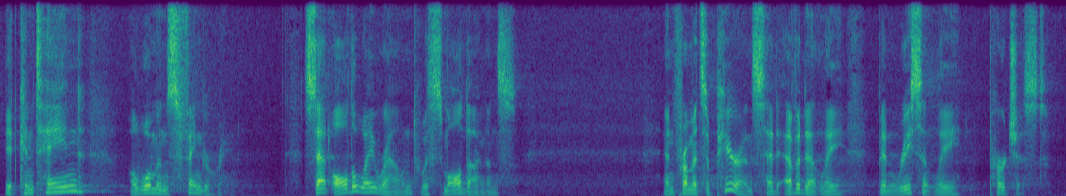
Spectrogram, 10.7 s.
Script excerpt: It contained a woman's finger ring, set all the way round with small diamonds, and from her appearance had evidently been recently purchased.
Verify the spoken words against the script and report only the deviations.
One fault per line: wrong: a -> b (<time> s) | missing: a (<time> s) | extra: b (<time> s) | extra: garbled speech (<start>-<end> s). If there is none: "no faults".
wrong: her -> its (6.9 s)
